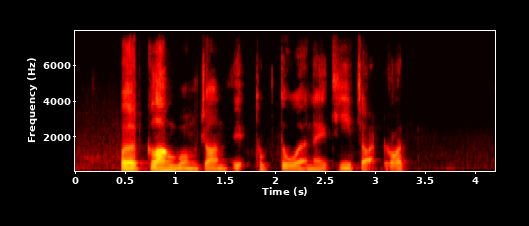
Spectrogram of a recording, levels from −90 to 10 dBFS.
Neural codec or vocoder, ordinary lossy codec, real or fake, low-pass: codec, 16 kHz, 2 kbps, X-Codec, HuBERT features, trained on balanced general audio; none; fake; none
